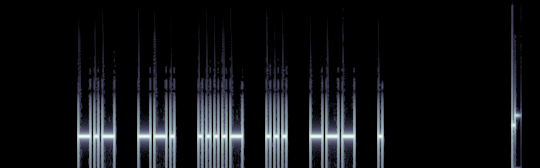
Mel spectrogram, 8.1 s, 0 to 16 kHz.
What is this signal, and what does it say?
Morse code, heard as a keyed tone, about 20 wpm, spaced as for 15 wpm, 700 Hz. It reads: KG4SOE
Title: 207 Lesson 33g - Letter j - Call Signs 20wpm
